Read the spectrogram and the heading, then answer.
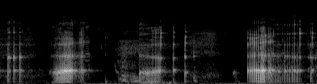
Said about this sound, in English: Which, we were talking about actually burping on command. Oh, I can do it. I can do that.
